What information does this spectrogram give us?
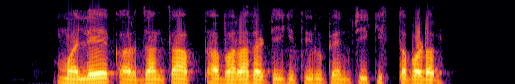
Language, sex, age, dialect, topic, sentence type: Marathi, male, 18-24, Varhadi, banking, question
